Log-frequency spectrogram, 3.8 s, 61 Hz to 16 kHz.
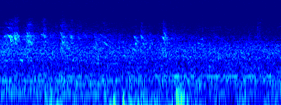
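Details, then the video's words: Eurasian jackdaws, a flock flying at dusk over Helsinki, Finland, in October 2015, give short, sharp, clipped calls from several birds in quick, overlapping succession, set against a steady low rumble of background noise. "Flock of Jackdaws flying at dusk, vocalizing"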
